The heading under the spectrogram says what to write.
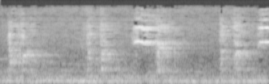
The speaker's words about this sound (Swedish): Men det där squeaky-ljudet är inte någon fågel alltså, utan det är tapiren också. Ja, den skriker till. Det är många som har sagt att det låter lite grann som att det är en nödbroms. Alltså en bil som drar i handbromsen.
